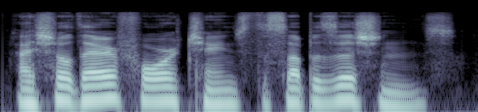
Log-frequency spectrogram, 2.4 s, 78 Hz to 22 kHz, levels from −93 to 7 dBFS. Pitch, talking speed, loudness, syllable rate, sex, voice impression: 130 Hz, 150 wpm, -16 LUFS, 6.1 syllables/s, male, masculine, adult-like, slightly cool, friendly, reassuring, slightly kind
